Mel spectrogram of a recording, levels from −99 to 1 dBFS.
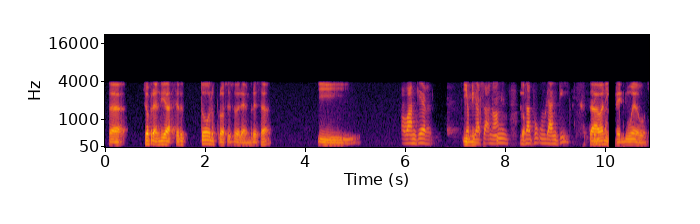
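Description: At 6.82 to 7.03 s there's a faint delayed copy of the speech, trailing the original by about 301 ms and sitting well below it. It's likely an echo leak: the far end is on a loudspeaker and its echo canceller let some of that playback through its microphone and back down the line. A second, even quieter scrap of the same echo turns up at 9.37 to 9.41 s, again about 301 ms late.

Then the speech gets swallowed in chunks: 7.51 to 8.39 s, 8.61 to 9.7 s, and 10.09 to 10.45 s. In each stretch the level plunges nearly to silence rather than just dipping. That's speech suppressed in double talk, likely because both sides were talking at once and the echo canceller couldn't tell this talker from loudspeaker echo, so it clamped down on everything. All of this sits inside the narrow telephone band, with nothing above 4 kHz, which fits a G.711 call path.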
